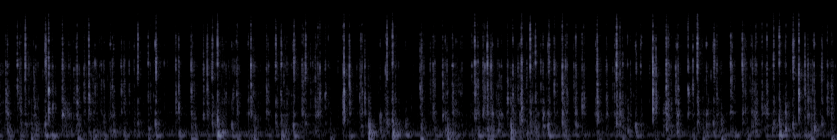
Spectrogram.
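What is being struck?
Plastic membrane computer keyboard.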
